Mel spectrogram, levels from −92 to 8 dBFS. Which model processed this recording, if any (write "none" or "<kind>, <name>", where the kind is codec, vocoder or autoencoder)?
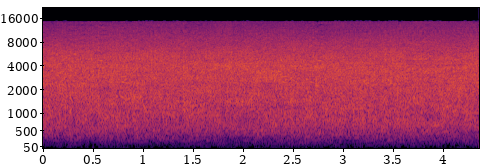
codec, SNAC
